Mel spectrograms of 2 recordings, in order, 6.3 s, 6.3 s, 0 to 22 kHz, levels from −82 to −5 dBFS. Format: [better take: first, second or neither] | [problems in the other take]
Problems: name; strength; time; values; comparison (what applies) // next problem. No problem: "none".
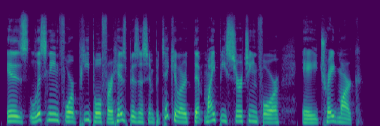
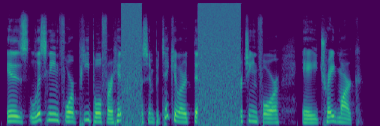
first | audio cutting out; filled with static; at 2 s and at 3.5 s for 0.5 s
